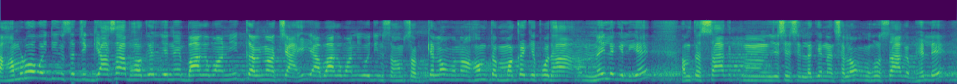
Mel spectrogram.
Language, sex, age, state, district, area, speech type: Maithili, male, 45-60, Bihar, Supaul, rural, spontaneous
